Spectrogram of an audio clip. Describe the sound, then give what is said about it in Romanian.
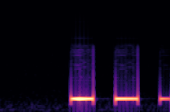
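Telephone keypad dialing tones: three short, steady electronic beeps at an even pace, the third cut off at the end, sounding alone with no voices. “Dacă tot formezi numărul de telefon, rămâi pe fir.”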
